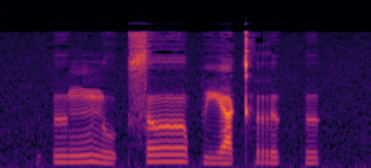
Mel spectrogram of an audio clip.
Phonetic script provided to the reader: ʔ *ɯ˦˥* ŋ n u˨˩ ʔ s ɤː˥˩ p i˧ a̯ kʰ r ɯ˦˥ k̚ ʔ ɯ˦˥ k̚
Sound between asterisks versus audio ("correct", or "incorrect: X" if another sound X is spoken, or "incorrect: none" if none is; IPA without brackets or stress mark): correct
